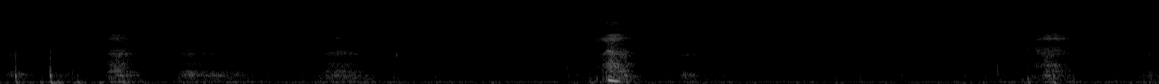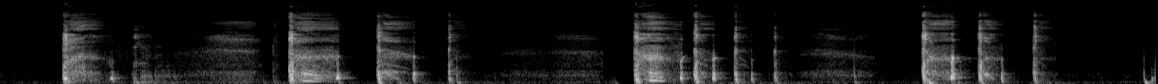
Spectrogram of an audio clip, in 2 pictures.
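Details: Painful, harsh coughing fit with a cold: after quiet breathing and throat sounds, about fifteen forceful coughs come in rapid clusters.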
